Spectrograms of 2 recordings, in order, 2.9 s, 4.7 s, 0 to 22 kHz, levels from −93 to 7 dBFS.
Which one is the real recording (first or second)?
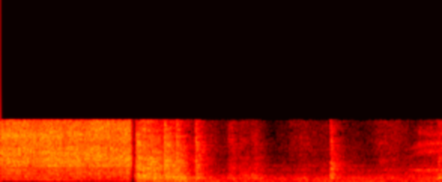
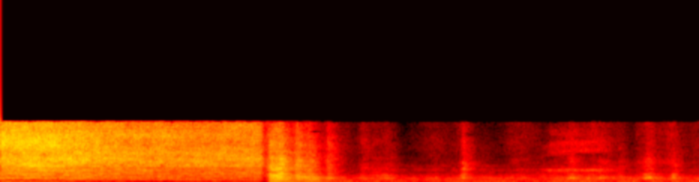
first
